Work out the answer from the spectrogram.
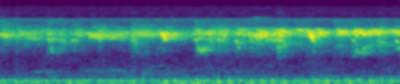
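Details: Swiftlet lure call used to attract swiftlets: a dense, continuous chorus of high, sharp chirps and twitters with frequent quick downward-sliding notes, overlapping without pause, over a low steady rumble.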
